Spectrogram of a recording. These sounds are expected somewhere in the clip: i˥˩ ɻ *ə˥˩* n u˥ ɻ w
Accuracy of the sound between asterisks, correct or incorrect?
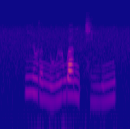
incorrect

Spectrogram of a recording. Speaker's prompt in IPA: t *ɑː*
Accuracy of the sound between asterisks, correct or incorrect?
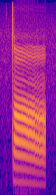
correct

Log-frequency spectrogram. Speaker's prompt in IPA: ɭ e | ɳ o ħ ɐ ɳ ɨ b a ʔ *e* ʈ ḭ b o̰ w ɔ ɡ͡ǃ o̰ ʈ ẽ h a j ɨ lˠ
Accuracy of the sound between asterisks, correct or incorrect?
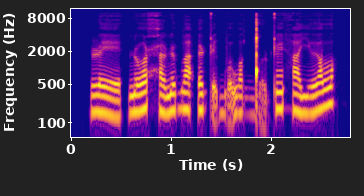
incorrect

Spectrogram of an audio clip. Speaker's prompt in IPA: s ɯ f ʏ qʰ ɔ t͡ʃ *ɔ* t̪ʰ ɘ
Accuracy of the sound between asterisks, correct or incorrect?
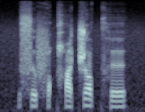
correct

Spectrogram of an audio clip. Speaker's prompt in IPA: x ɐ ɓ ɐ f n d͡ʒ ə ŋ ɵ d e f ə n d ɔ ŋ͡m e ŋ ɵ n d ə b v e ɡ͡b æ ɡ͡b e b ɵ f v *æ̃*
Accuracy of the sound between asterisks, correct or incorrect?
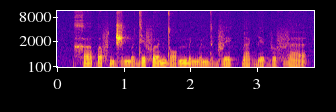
incorrect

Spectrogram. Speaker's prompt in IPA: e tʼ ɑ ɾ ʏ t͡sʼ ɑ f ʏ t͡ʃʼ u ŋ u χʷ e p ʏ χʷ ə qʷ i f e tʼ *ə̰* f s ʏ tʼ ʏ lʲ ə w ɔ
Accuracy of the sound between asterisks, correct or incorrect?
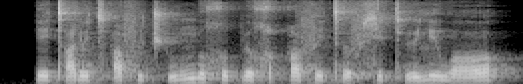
incorrect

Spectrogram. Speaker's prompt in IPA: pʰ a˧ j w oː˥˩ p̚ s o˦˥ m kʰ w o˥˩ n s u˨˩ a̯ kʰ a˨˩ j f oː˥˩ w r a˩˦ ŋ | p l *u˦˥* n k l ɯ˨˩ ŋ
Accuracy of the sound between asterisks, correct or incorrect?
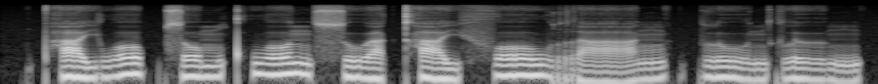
incorrect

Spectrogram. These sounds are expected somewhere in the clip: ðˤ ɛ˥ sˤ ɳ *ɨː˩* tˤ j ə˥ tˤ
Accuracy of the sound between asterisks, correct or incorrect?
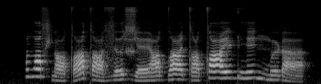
incorrect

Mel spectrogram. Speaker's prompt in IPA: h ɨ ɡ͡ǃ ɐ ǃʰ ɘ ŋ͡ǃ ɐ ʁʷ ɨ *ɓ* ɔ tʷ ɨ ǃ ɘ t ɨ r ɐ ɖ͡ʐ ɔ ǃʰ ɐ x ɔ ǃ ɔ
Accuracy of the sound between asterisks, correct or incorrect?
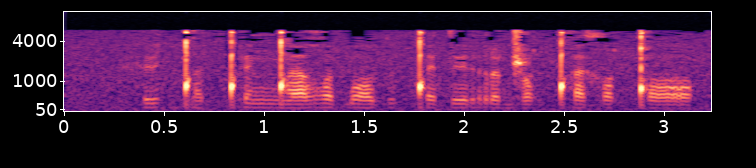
correct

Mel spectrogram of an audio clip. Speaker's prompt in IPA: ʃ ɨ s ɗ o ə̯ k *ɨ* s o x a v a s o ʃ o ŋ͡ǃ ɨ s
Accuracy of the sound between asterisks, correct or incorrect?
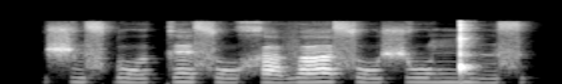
incorrect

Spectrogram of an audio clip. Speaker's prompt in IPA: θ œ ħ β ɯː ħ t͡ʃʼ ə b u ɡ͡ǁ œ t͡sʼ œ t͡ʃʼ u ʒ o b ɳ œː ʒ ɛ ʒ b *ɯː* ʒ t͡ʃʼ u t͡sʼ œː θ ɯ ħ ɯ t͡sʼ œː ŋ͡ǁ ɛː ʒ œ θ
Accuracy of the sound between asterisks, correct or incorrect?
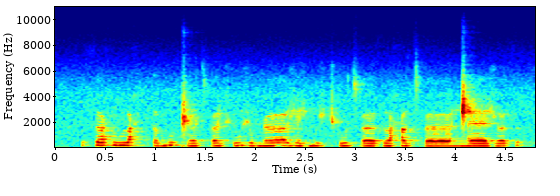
incorrect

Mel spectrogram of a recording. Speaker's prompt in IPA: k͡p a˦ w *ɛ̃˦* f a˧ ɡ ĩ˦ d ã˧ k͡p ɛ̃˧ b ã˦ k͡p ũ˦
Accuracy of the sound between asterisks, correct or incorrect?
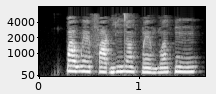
incorrect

